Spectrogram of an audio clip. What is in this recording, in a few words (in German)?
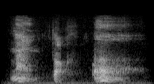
"nein doch oh" ringtone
